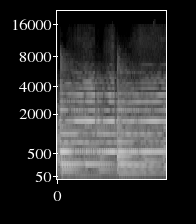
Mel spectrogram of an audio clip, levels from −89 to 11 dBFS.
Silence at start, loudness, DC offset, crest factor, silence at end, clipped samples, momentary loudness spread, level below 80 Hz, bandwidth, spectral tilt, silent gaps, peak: 0 s; -18 LUFS; under 0.1%; 12 dB; 0 s; under 0.1%; 3 LU; -60 dBFS; 9.8 kHz; -5 dB/octave; none; -6 dBFS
